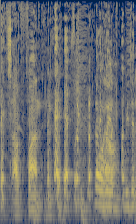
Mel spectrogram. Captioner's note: laughs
